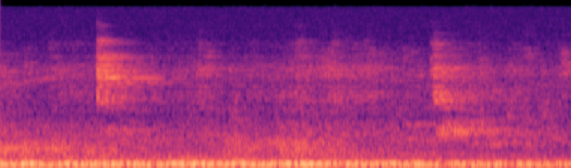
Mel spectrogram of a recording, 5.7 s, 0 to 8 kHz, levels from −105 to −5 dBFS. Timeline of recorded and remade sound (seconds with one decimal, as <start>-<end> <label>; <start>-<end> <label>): 0.0-5.7 recorded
